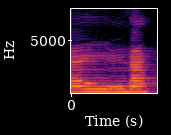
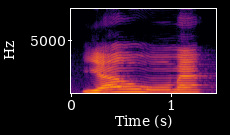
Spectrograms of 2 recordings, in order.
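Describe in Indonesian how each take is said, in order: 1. Kata itu diucapkan dengan cara kaku. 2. Kata itu diucapkan dengan cara lentur dan lembut. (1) "salah juga ya" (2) "yang betul yauma, begitu. Ya, lentur, lemes"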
